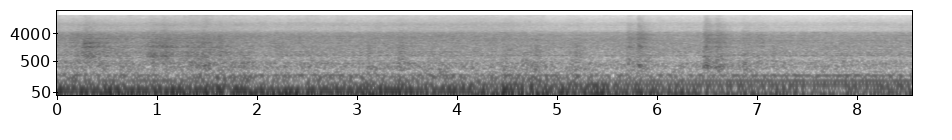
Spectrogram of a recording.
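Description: A diesel train engine rumbles steadily.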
